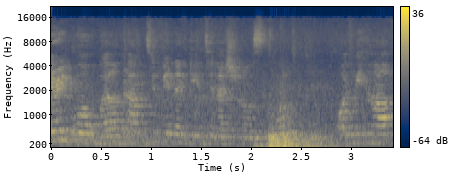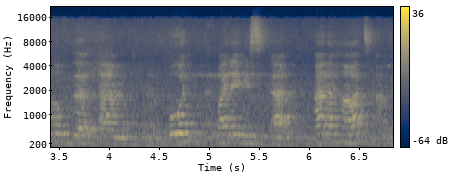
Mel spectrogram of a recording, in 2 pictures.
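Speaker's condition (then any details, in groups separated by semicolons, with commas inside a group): No condition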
